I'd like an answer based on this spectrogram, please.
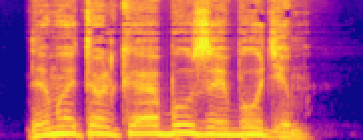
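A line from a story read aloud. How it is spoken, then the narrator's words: Enthusiastic, hoarse voice. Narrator (Russian): с энтузиазмом поддержал капитана сиплый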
